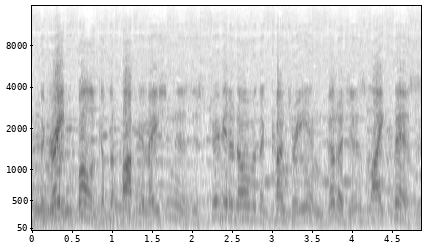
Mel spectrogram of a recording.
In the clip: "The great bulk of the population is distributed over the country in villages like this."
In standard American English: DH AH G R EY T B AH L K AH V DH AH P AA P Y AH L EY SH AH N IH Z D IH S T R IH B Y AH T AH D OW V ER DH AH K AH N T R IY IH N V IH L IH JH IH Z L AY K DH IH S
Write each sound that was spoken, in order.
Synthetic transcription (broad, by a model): DH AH G R EY T B AH L K AH V DH AH P AA P Y AH L EY SH AH N IH Z D IH S T R IH B Y AH T AH D OW V ER DH AH K AH N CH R IY IH N V IH L IH JH IH Z L AY K DH IH S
